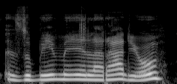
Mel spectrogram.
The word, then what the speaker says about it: Súbeme la Radio: Und genau, es ist Subime la Radio.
